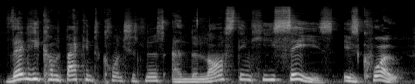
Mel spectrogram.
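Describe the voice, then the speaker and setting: Background music plays as a man recounts a story for his viewers as a video game commentator. His voice is high, sing-song and warm at a normal speed, and his informal, enthusiastic delivery stresses and repeats phrases.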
